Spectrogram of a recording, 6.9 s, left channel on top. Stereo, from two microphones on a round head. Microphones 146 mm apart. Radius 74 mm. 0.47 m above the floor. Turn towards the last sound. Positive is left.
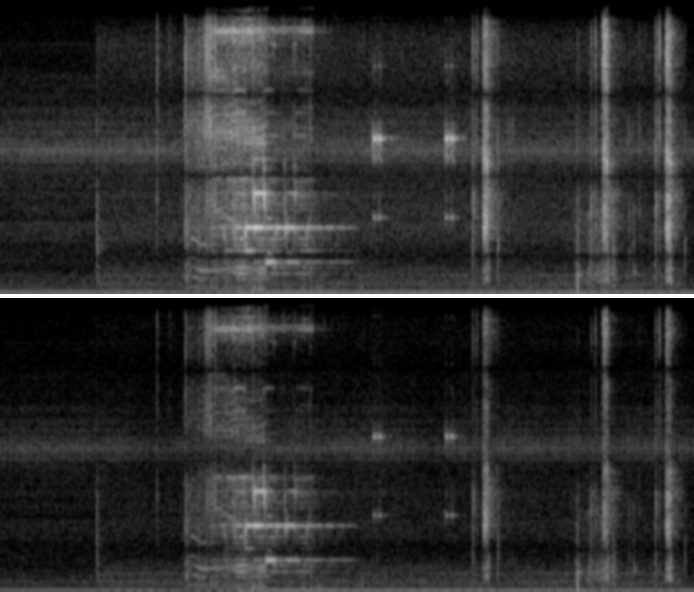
turn(degrees=85)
